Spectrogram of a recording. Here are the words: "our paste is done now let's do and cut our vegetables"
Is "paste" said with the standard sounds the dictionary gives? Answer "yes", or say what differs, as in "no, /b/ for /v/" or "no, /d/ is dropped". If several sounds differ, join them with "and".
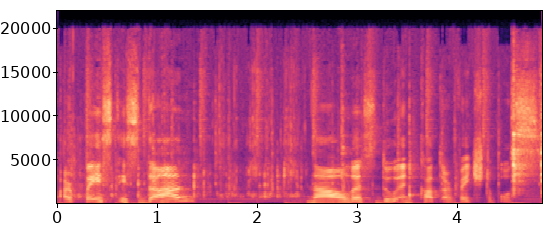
yes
